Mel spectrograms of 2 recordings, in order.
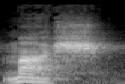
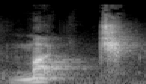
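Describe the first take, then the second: First: The word ends in a soft 'sh' sound. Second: The word ends in a crisp 'ch' sound. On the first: The speaker calls it wrong. "Or sometimes people say mush" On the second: The speaker calls it right. "But it's much, like chocolate"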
